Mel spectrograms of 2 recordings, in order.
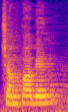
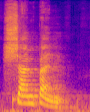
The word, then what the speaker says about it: champagne: क्या आप यही पढ़ रहे हैं, चंपागेन या चैमगेन? लेकिन एक्चुअल में यह नहीं है। इसका जो सही उच्चारण है, प्रोनाउंसिएशन है, वो क्या है? शैंपेन। शैंपेन, जी हाँ, इसको हम बोलेंगे, पढ़ेंगे शैंपेन। एक तरीके का क्या है?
